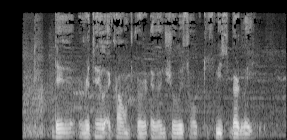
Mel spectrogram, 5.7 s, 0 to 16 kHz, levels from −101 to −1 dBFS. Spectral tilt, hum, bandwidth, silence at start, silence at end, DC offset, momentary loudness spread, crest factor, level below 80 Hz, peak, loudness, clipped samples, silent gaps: -4.5 dB/octave; none; 12 kHz; 0.45 s; 0 s; under 0.1%; 14 LU; 22 dB; -48 dBFS; -2 dBFS; -22 LUFS; under 0.1%; none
